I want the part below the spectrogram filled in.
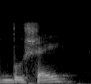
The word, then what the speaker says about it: Boucher: That's why I called myself the Butcher, because it's actually a French name that means butcher, but it's actually pronounced Boucher.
